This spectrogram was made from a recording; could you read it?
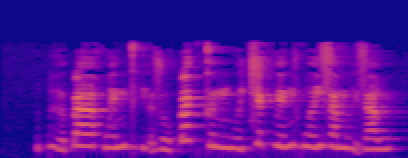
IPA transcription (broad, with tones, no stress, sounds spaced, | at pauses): ɓ ɨ˧˩ ə̯ ɓ aː˧ h w e˨˦ n t̪ʰ ḭ˧˨ ə̯ z o˧˩ ɓ a˦˥ k̚ t̪ ə˧ n ŋ ṳ˨˩ ə̯ t͡ɕ a˦˥ k̚ l e˨˦ n k w ə˨˦ j z a˧ m v ḭ˧˨ z a˧ w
